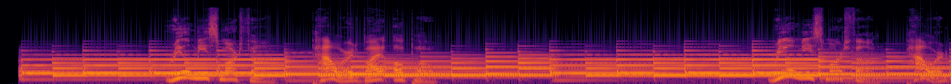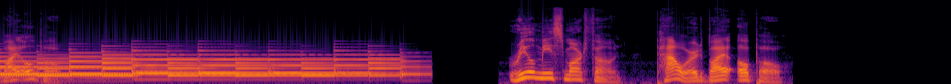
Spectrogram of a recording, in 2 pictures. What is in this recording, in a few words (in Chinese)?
外籍英男 平稳 磁性 智能手机介绍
